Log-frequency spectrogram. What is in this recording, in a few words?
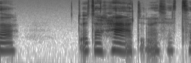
"rhad", Welsh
